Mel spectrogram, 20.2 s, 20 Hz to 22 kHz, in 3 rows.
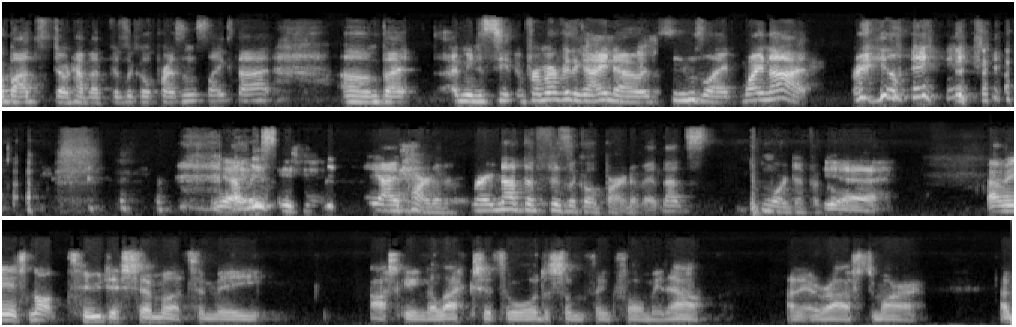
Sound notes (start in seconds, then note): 5.8 all laughing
